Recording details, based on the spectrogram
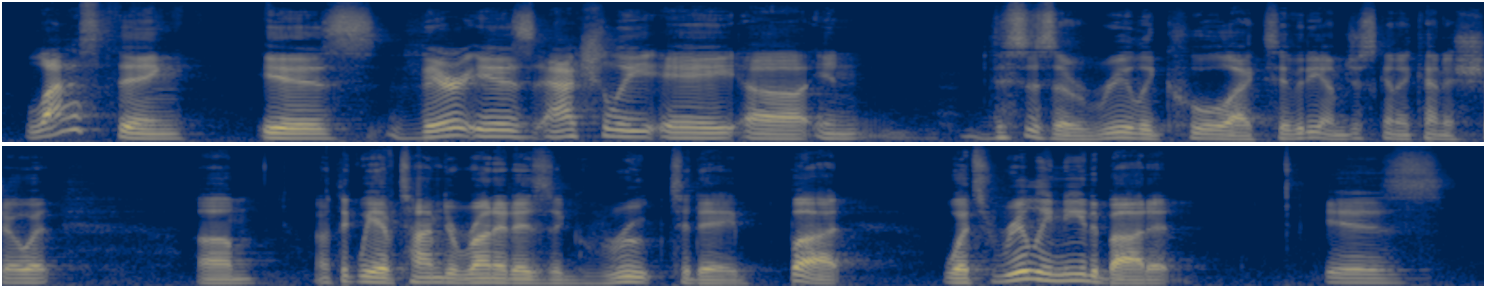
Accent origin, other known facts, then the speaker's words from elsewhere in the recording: Hawaii, United States; So I'm from Hawaii. When we say hello to people, sometimes we say aloha.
